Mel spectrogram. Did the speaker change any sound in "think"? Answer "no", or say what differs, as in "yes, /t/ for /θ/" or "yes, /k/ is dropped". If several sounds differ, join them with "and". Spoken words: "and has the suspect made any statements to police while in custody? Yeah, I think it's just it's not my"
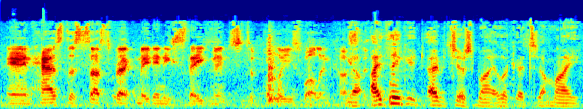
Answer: no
